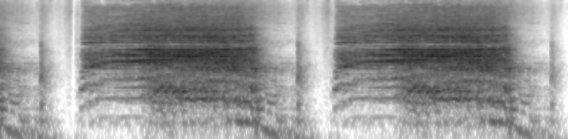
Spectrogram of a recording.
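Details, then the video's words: Horse whinny repeated twice: a soft snort, then a shrill, vibrating, sustained neigh of about two seconds ending abruptly, followed by a pause and the same pattern again. "Horse Neigh"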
